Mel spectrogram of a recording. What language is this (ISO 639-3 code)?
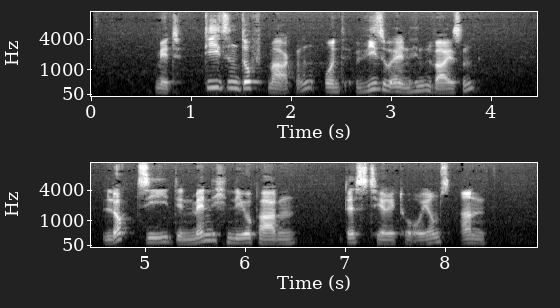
deu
